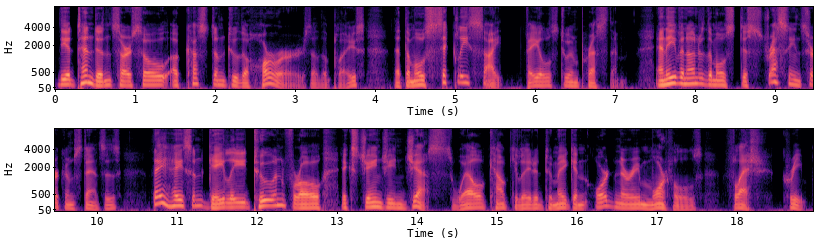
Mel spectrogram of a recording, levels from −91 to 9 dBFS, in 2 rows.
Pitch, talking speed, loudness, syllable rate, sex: 110 Hz, 140 wpm, -22 LUFS, 4.4 syllables/s, male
